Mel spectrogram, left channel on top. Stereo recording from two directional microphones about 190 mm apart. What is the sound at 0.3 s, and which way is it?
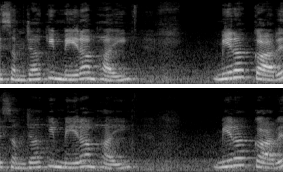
Speech, 45° left (ahead or behind).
